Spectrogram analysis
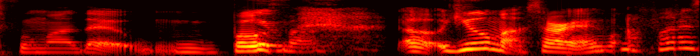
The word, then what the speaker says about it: Yuma: so I apologize for saying his name wrong it's Yuma Yuma oh I'm literally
